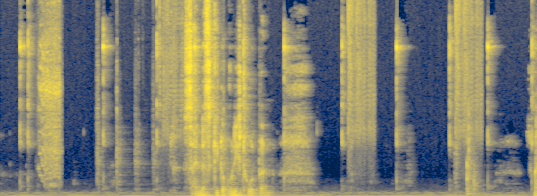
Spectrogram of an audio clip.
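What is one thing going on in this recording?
Electrical wires snap into place with short clicks.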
